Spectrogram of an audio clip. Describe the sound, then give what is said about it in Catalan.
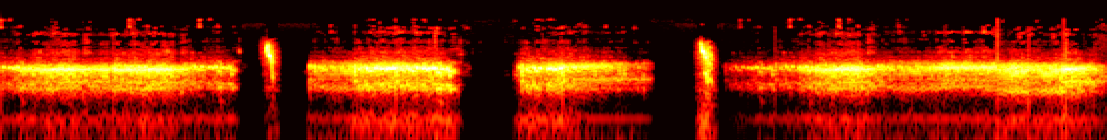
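A platypus call: low, buzzing growl-like grumbles in long bursts, broken twice by brief sharp rising squeaks, with a bubbly, gurgling texture throughout; no talking. “Fa un so ben peculiar entre bombolletes i petits crits.”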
